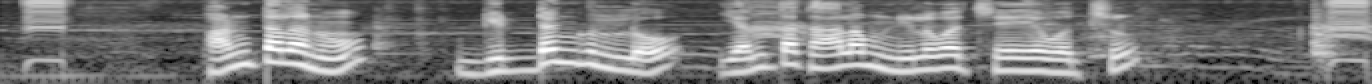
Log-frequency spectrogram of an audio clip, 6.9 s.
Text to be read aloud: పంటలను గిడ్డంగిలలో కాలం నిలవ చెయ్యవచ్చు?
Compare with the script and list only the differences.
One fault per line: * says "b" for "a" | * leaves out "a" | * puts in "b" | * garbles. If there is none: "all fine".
* puts in "ఎంత"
